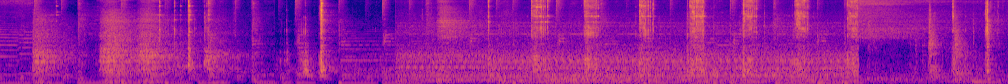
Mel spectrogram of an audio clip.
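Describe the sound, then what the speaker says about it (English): A ratchet wrench bolts a pinch weld bracket onto a Mercedes Sprinter van, producing loud, close rapid clicking and mechanical rattling that runs nearly continuously for ten seconds. "you're gonna wanna bolt in the pinch weld bracket"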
